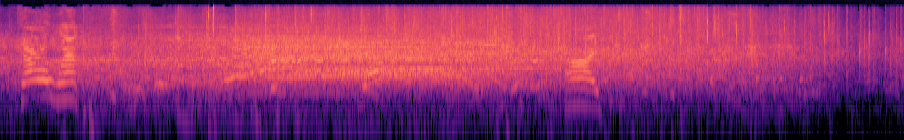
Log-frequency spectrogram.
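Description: A studio audience laughs and cheers loudly.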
